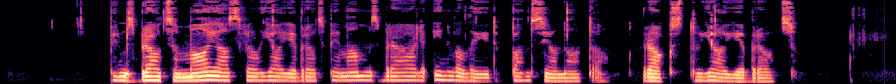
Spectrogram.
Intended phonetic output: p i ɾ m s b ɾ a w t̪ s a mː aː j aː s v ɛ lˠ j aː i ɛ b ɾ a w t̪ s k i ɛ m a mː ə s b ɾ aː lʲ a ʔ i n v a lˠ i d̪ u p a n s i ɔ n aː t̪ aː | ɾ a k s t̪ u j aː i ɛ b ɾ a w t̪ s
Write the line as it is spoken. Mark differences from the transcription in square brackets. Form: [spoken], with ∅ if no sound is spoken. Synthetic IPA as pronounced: p i ɾ m s b ɾ a w t̪ s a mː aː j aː s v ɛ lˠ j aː i ɛ b ɾ a w t̪ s [p] i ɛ m a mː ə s b ɾ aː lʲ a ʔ i n v a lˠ [iː] d̪ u p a n s i ɔ n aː t̪ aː | ɾ a k s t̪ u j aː i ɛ b ɾ a w t̪ s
